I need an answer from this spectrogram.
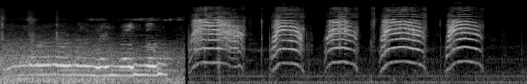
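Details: Domestic cat meowing: a drawn-out wavering tone opens, then five short arched meows come in quick succession, each rising and falling, spaced roughly half a second apart in a quiet room.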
